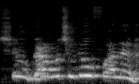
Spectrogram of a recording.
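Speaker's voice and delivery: voice rising in pitch. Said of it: "My, my, my voice going up".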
